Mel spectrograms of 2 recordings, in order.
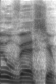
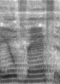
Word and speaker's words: Elvetia: É eu, que eu, ontem quando a gente conversou, você falou Elvésia com, com como se fosse um S. É, é, é assim que se fala, certo? – É, na verdade, sim, o nome da editora é, é Elvetia. Na verdade, se escreve com T, é Elvetia,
